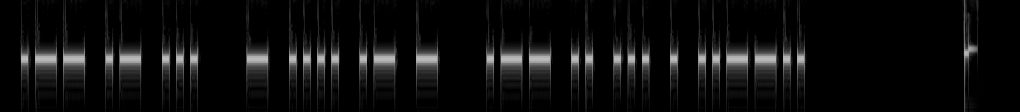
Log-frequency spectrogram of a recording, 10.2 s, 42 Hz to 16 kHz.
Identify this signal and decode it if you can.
Morse code, heard as a keyed tone, about 17 wpm, 700 Hz. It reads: WAS THAT WISE?
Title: Sentences from Top 1600 Words 17wpm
